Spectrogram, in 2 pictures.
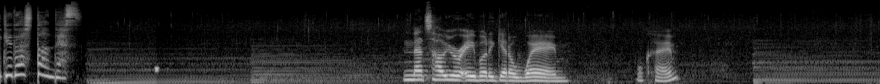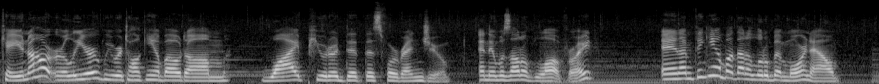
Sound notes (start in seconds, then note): none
